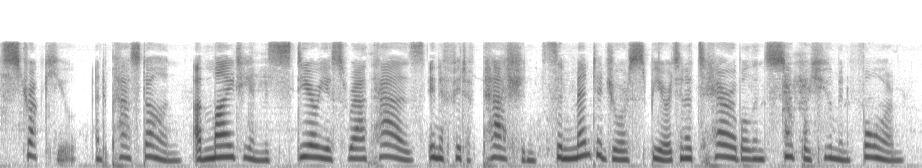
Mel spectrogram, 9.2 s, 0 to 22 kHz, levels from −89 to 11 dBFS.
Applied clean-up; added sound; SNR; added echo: neural separator model SepFormer DNS4.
